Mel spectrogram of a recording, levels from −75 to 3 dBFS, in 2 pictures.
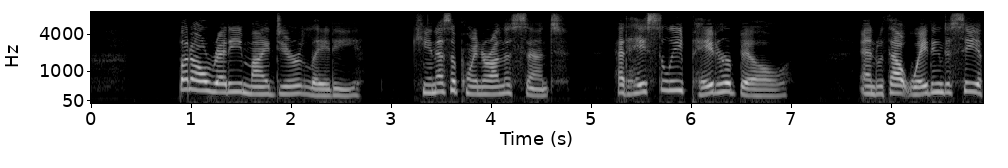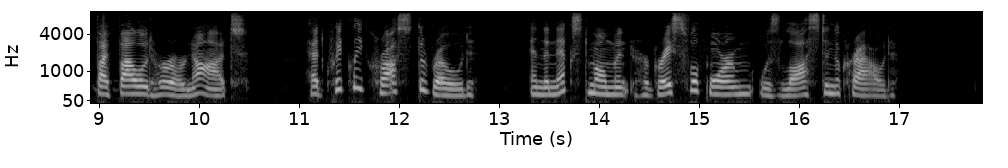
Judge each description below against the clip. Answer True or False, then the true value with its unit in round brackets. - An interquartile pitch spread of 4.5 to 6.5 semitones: True (4.8 semitones)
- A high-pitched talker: True (205 Hz)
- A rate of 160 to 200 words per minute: False (150 wpm)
